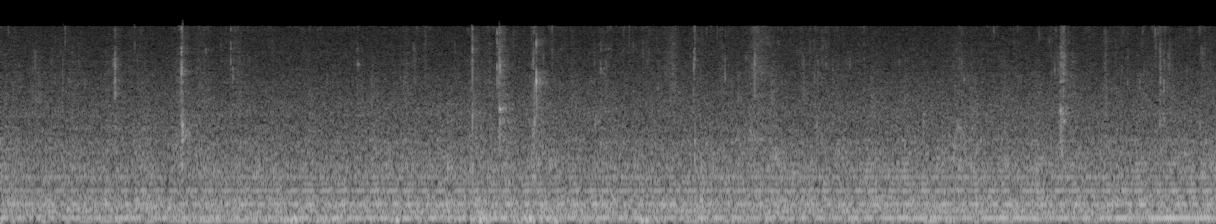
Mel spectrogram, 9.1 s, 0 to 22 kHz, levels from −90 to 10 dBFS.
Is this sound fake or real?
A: fake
